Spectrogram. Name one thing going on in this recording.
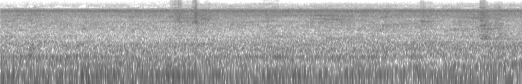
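A marker squeaks as it draws a line on wood.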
